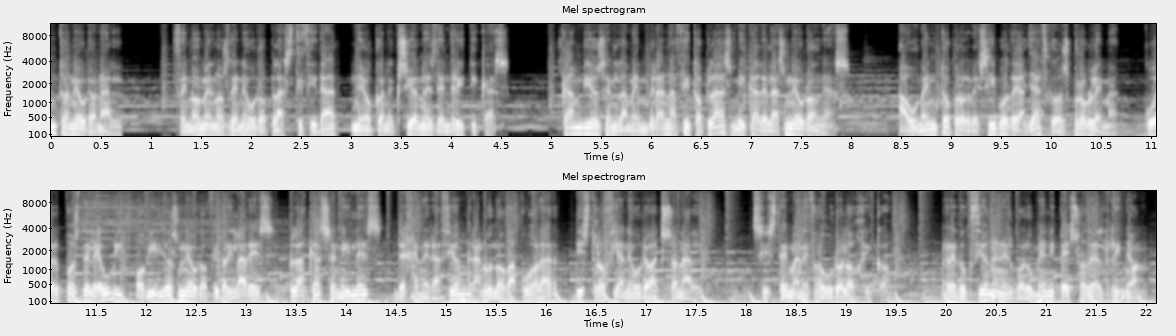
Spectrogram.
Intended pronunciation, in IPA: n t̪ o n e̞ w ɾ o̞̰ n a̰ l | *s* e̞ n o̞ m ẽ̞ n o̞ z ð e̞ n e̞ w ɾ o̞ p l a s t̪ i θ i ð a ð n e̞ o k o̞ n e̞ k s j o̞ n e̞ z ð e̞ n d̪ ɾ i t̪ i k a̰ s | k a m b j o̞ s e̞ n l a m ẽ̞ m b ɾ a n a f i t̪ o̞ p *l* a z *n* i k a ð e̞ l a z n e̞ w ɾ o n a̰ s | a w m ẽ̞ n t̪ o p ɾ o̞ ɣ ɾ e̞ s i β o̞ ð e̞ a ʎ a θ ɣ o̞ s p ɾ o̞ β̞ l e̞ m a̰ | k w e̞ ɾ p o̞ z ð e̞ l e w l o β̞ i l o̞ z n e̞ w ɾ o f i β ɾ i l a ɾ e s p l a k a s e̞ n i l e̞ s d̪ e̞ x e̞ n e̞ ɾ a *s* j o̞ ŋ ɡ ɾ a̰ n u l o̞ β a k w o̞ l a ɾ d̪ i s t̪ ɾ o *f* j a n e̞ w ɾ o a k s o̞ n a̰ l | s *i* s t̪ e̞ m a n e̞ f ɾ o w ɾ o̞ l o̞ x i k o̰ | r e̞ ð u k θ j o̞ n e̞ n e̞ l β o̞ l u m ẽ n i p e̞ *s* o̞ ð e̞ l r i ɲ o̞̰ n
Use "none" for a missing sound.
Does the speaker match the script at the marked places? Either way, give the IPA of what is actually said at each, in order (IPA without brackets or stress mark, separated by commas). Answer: f, l, m, θ, f, i, s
